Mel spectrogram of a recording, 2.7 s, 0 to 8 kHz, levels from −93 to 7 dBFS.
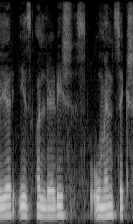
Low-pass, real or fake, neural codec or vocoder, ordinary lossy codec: none; fake; codec, 16 kHz, 4 kbps, X-Codec, WavLM features, trained on Multilingual LibriSpeech; none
